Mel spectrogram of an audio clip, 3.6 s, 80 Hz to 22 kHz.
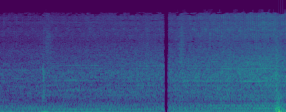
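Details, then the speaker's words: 2007 BMW 325i E90 petrol engine idling with a low, steady, even hum after ignition coils and spark plugs were replaced; the earlier misfires, mainly cylinders 4 and 6, are gone, with no shaking. Only an intake VANOS code remains. "All the misfires are completely gone this time. The car starts fine. No issue at all. No misfire."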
